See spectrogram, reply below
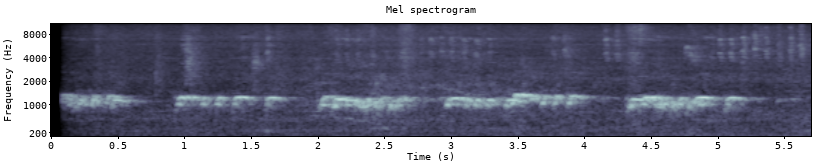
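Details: Local zebra dove singing vigorously from its perch, used to call males for trapping: a run of rolling, trilled coos at a steady mid pitch, about six phrases in under six seconds, each a short burst with brief gaps, faint background hiss.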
